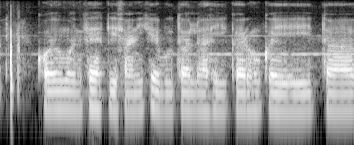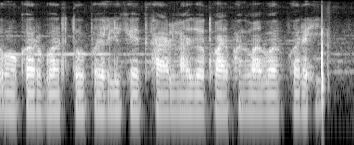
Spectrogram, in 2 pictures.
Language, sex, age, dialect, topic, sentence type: Chhattisgarhi, male, 51-55, Western/Budati/Khatahi, banking, statement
